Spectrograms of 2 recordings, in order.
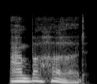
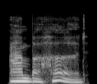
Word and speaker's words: Amber Heard: We may pronounce it as Amber Heard. Amber Heard.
